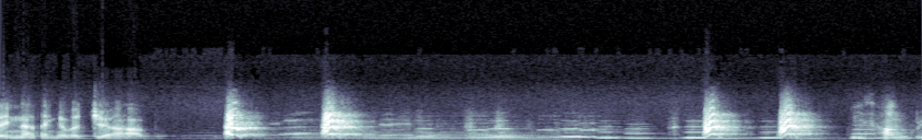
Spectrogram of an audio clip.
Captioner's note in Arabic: نباح الكلب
